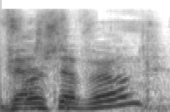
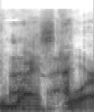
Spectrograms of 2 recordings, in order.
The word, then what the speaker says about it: Westworld: Listen, Westerworld? They're not going to. It's Westworld. Definitely not how it's pronounced.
